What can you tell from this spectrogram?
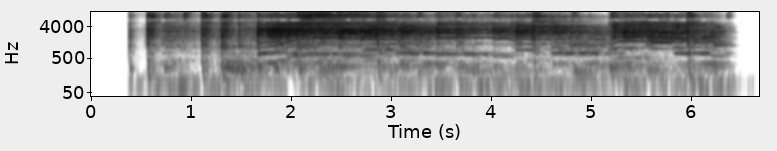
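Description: A phone ringtone plays a pop song melody: a bright, tinny synth tune with a sustained saxophone-like lead, loud, running alone without any talking for several seconds.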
